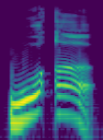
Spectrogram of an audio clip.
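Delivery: "Water" in British accent, T dropped. Shown as a demonstration. User corrects the AI, British accent on "Water". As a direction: glottal stop mid "Water", British style. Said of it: "how British people say it".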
